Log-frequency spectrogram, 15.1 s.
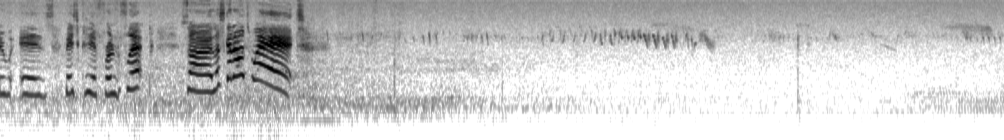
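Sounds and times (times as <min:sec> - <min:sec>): faint bird chirping: 0:04.6 - 0:15.0.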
